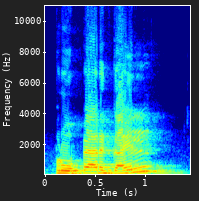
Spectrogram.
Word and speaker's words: propargyl: इट्स IUPAC name is 3 chloro प्रोप 1YNE और इसका common name बहुत ही इंपॉर्टेंट है प्रोपैर PROPARGYL प्रोपैरगाइल क्लोराइड। इसका प्रोनाउंसिएशन आपकी तरह से करो PROPARGYL प्रोपैरगाइल क्लोराइड, ये आप नोट डाउन करो।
